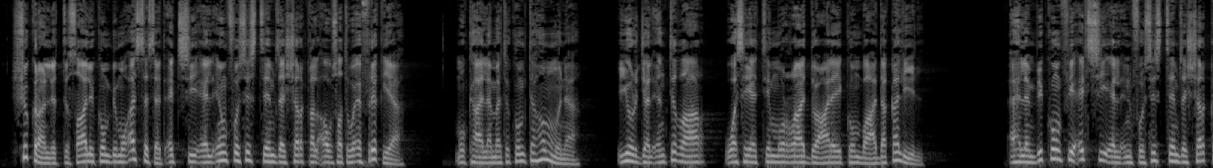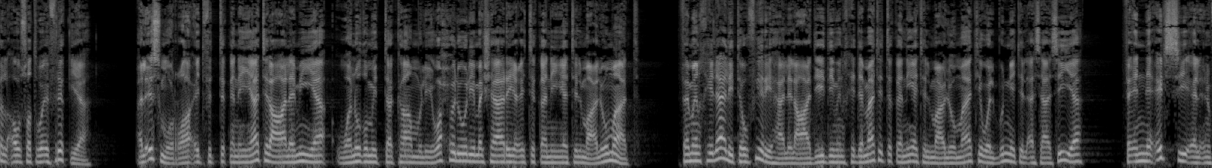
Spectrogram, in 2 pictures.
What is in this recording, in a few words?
Phone Auto Answer; Classic Arabic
